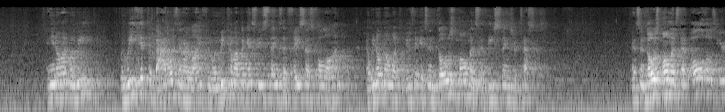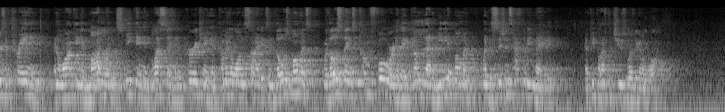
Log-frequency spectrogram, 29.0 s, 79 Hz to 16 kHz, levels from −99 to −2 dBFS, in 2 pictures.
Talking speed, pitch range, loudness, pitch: 205 wpm, 135-165 Hz, -25 LUFS, 150 Hz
